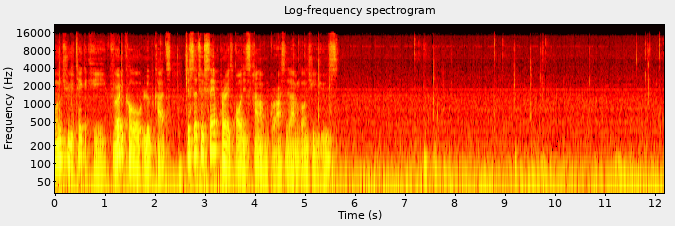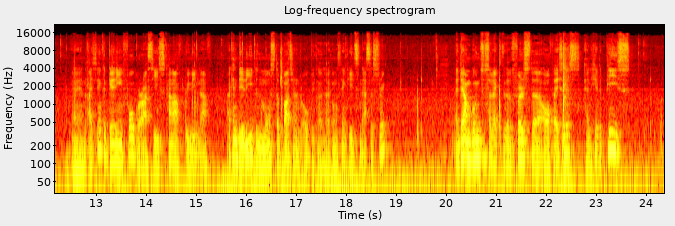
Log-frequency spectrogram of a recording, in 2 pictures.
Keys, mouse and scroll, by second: 0.2 ctrl+r, 2.7 ctrl+r, 7.6 ctrl+b, 12.6 ctrl+b, 15.6 click, 16.8 x, 20.5 click.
